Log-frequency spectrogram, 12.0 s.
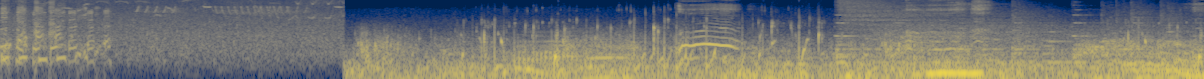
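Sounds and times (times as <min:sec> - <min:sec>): underwater rumble with pops: 0:03.4 - 0:06.8.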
